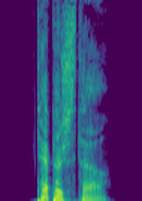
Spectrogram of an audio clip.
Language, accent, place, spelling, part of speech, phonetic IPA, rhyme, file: German, Germany, Berlin, täppischster, adjective, [ˈtɛpɪʃstɐ], -ɛpɪʃstɐ, De-täppischster.ogg
- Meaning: inflection of täppisch: 1. strong/mixed nominative masculine singular superlative degree 2. strong genitive/dative feminine singular superlative degree 3. strong genitive plural superlative degree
